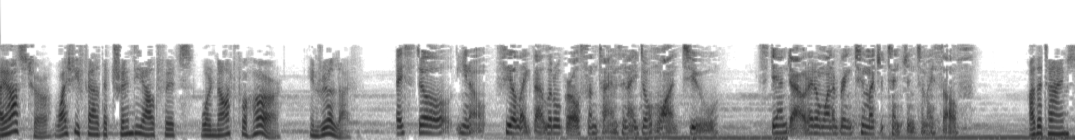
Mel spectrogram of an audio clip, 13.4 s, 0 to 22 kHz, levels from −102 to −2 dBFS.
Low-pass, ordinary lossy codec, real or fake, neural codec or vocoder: 7.2 kHz; MP3, 24 kbps; fake; vocoder, 44.1 kHz, 80 mel bands, Vocos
